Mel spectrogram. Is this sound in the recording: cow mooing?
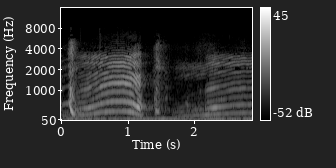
yes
